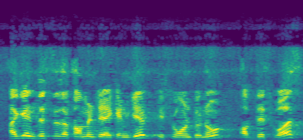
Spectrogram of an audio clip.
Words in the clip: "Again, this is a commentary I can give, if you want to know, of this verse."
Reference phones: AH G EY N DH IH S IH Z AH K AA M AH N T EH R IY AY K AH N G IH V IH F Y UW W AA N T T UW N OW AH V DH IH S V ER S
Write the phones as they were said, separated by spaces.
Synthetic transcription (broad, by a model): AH G EY N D IH S IH Z AH K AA M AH N T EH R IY AY K AH N G IH V IH F Y UW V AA N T T UW N OW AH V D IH S V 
